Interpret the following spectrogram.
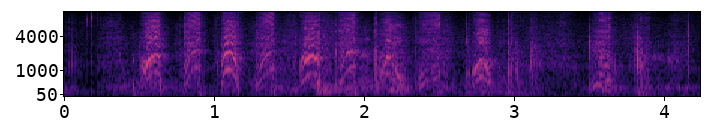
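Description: A zipper being pulled back and forth in a quick run of short zips, about three a second.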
